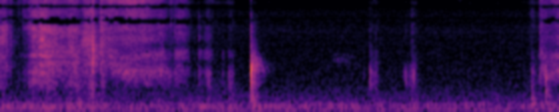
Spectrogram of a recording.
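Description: A page of a glossy-paper book is turned and then smoothed flat with fingertips. A bright, airy rustle sweeps across the page, followed by a sharp papery crackle and several softer brushing strokes over a faint low background hum.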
